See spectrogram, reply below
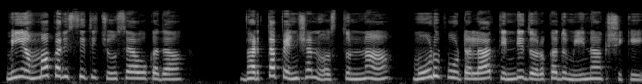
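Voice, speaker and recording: A woman's voice: high voice, pushed and bright. A woman reading the lines of a frank elderly widowed neighbor in a storybook tale.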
